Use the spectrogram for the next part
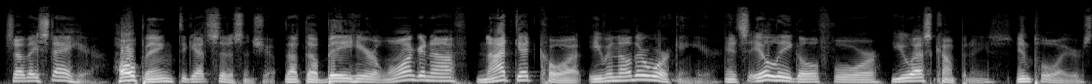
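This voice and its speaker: A man's voice: mid-range voice, darkish tone, no echo, clean studio sound. A middle-aged man giving an emphatic political commentary monologue, asking rhetorical questions and addressing listeners as folks.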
